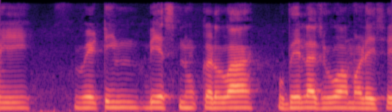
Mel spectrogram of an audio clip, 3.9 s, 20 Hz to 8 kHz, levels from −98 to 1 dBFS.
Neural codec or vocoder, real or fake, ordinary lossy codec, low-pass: codec, 16 kHz, 2 kbps, FunCodec, trained on LibriTTS, 25 frames a second; fake; none; 7.2 kHz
